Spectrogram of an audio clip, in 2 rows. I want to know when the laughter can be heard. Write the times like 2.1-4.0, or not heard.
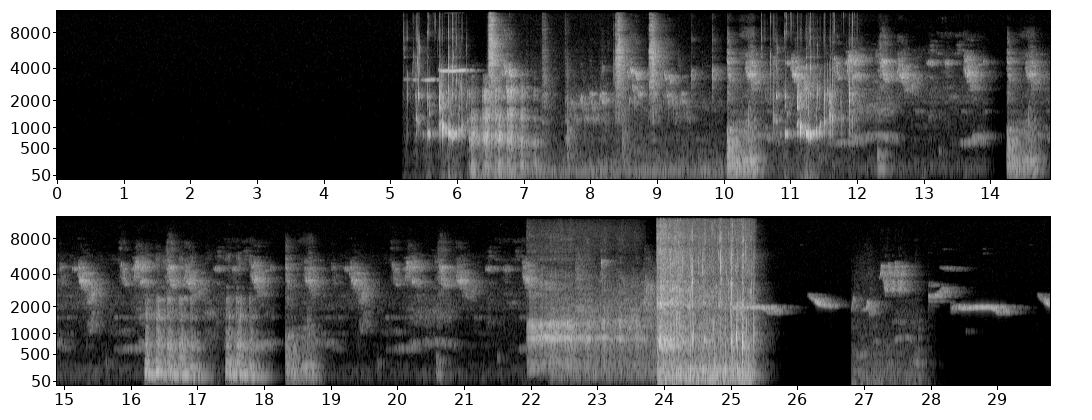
6.2-7.2, 16.2-18.1, 21.9-23.8.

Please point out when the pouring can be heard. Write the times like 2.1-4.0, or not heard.
5.2-6.2, 10.6-12.1, 23.9-25.4.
